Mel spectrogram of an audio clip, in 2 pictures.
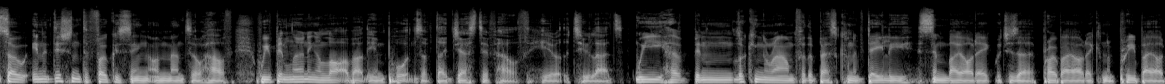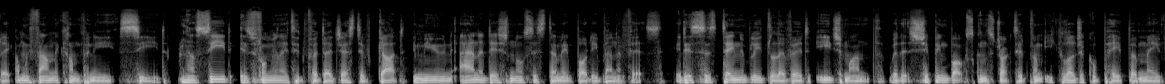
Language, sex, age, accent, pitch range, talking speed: English, male, 20-39, British, 80-100 Hz, 200 wpm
